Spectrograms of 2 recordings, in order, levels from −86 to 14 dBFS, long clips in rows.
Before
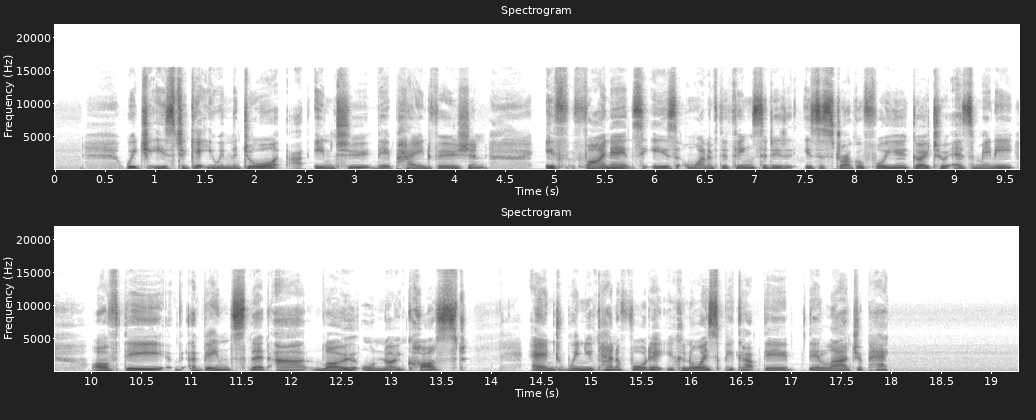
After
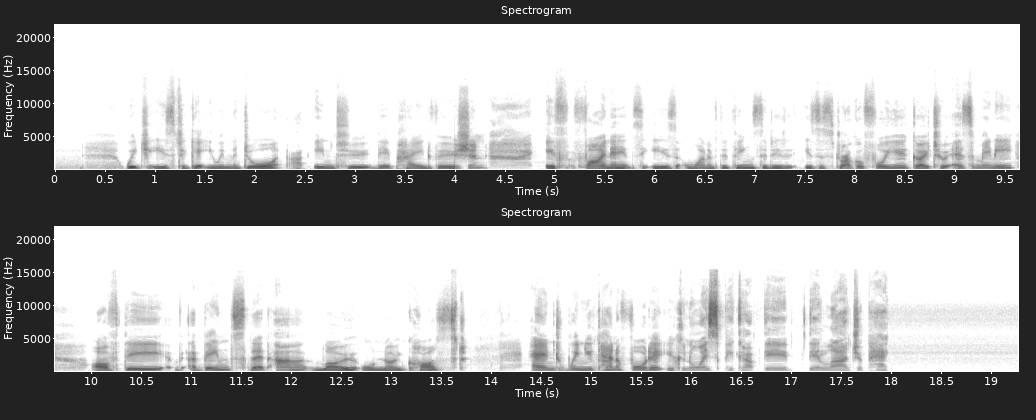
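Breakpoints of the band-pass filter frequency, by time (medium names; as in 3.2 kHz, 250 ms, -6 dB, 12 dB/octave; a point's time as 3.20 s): band-pass filter, Q 0.63
370 Hz
from 3.99 s 1.9 kHz
from 4.82 s 770 Hz
from 5.60 s 280 Hz
from 7.86 s 920 Hz
from 11.98 s 360 Hz
from 13.60 s 1.5 kHz
from 15.88 s 7.4 kHz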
